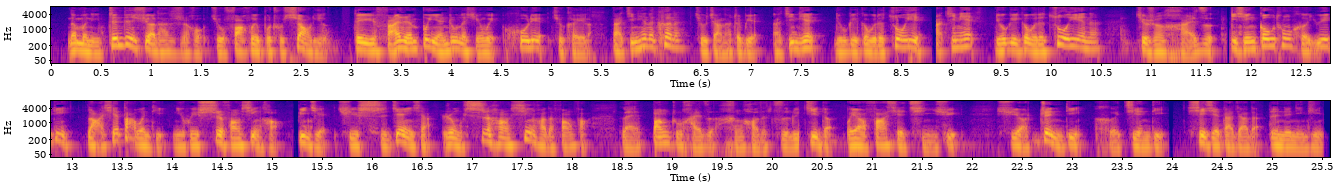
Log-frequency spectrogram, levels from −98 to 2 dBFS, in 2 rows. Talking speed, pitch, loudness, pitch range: 330 characters per minute, 115 Hz, -19 LUFS, 105-145 Hz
